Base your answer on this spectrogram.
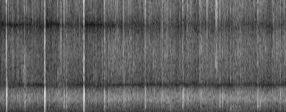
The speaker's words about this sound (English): I'll tell them you clapped.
